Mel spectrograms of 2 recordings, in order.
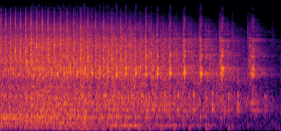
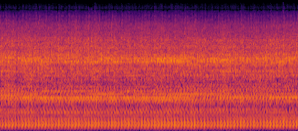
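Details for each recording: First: Old flathead engine on a welder, running with no power when welding: uneven, sputtering single-cylinder beat about three per second, fading as it winds down; leaking valves causing low compression. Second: Welder engine after valve repair, new head and valve cover gaskets, runs steady with an even drone and no knocks or ticks; sounds healthy, valves sealing.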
